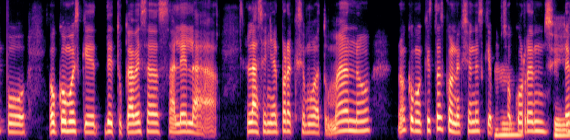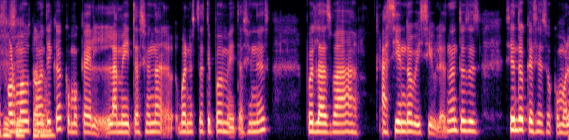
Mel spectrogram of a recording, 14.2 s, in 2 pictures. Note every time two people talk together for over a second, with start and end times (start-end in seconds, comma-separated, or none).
6.2-7.8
